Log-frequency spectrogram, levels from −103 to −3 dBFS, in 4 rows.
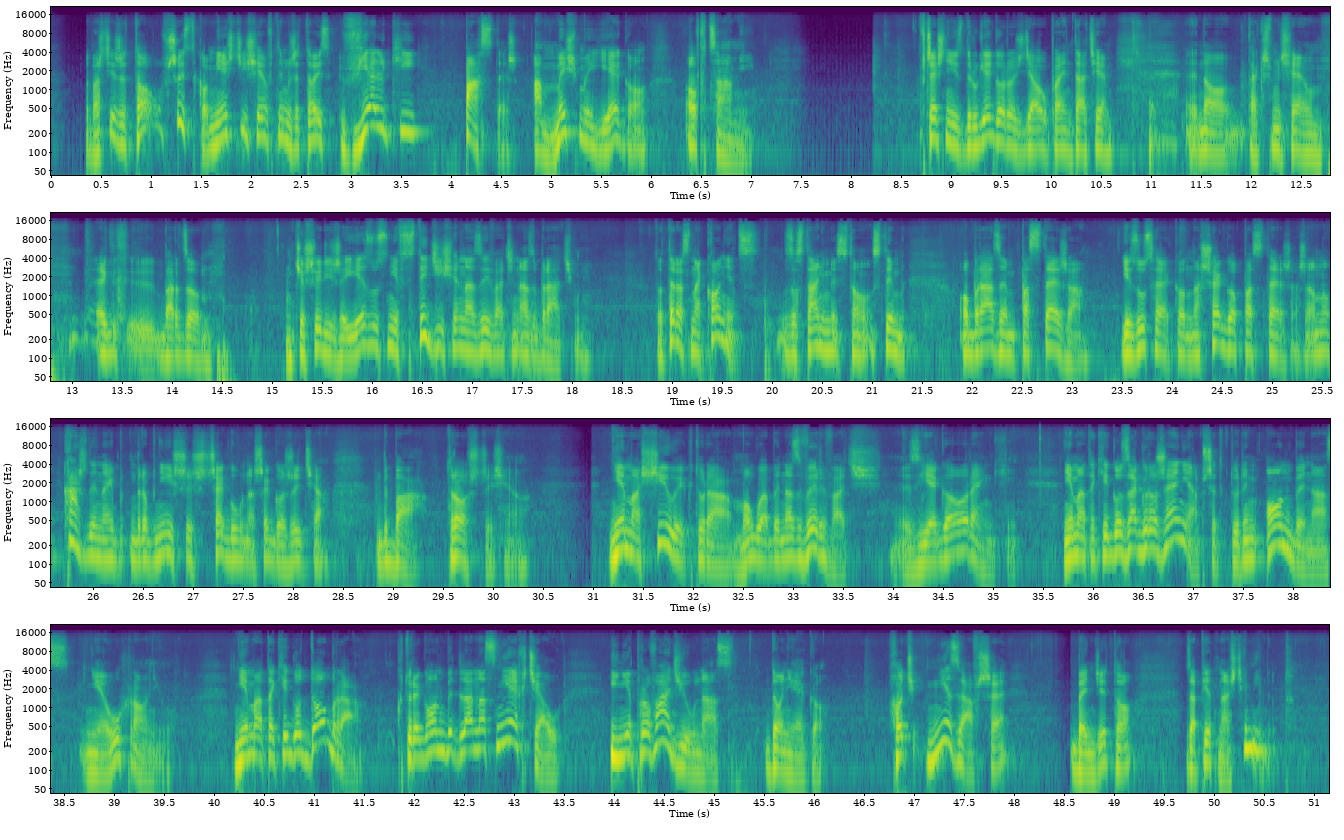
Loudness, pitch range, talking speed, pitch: -22 LUFS, 110-160 Hz, 125 wpm, 130 Hz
